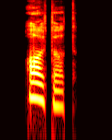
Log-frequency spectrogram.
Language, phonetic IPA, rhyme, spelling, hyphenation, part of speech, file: Hungarian, [ˈɒltɒt], -ɒt, altat, al‧tat, verb, Hu-altat.ogg
- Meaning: 1. causative of alszik: to make someone fall asleep, lull to sleep 2. to place someone under general anesthesia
